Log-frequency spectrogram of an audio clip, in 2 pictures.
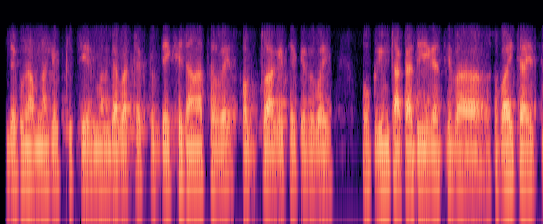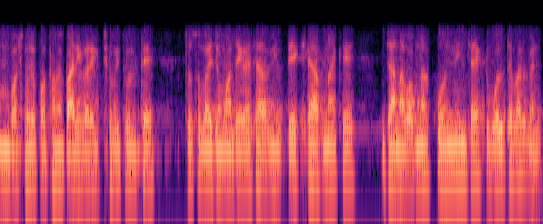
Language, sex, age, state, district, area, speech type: Bengali, male, 18-30, West Bengal, South 24 Parganas, rural, conversation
